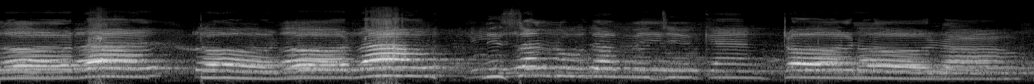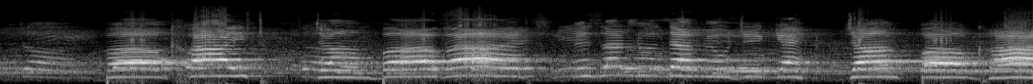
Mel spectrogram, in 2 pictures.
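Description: Young children singing a nursery rhyme in short phrases.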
